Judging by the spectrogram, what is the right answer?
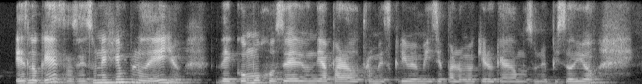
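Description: A woman's very fast speech at a medium pitch, with ordinary pitch variation and audible room echo. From Mexico, Tampico. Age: 20s. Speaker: psychology student. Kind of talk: casual chat.

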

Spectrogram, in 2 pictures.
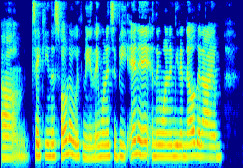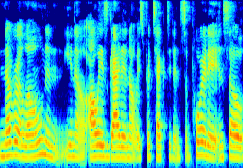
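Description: Spoken at a moderate pace with an American accent, an ordinary speaking voice comes through on a very clean recording with a silent background. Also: woman. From Los Angeles. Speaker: interior designer and co-founder. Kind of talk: casual chat.

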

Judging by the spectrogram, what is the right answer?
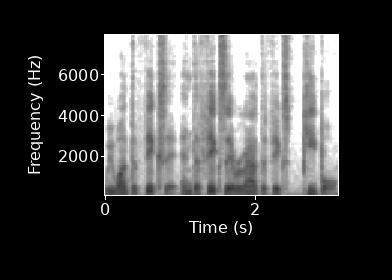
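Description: Recorded very cleanly against a silent background, a man speaks at a medium pitch with ordinary pitch variation in a plain, everyday voice. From US Southwest, Albuquerque, New Mexico. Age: 20s. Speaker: podcast co-host. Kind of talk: casual chat.

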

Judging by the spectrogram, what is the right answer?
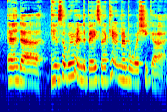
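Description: With an animated tone and fairly high pitch, a woman talks at a fairly quick pace over noticeable background noise. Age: 50s. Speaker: podcast host. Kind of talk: casual chat.

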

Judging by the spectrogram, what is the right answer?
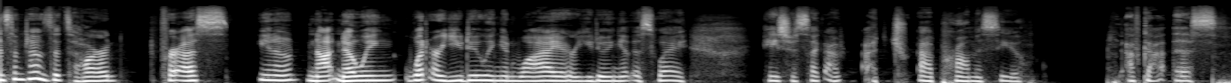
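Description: Recorded very cleanly against a silent background in a dry, close sound with no echo, a woman with a Southern US accent speaks at a moderate pace in a fairly high voice with fairly even intonation. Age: 30s. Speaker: podcast host. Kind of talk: casual chat.

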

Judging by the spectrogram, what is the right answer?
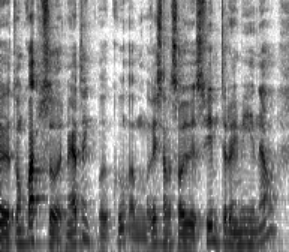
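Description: In a room with audible echo, a man talks very fast at a medium pitch with ordinary pitch variation. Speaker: comedian. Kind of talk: casual chat.

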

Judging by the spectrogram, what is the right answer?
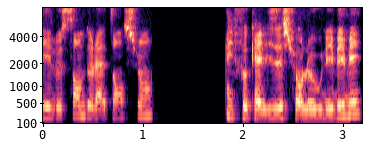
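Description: A woman's dark, mellow tone, dry and close with no echo. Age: 30s. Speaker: perinatal yoga teacher. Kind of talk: guided exercise instruction; casual interview.

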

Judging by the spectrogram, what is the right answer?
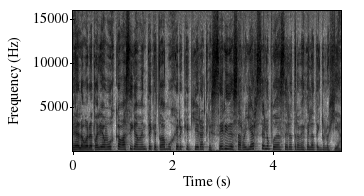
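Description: A woman speaks at a very fast pace with hardly any pauses, in a high pitch with ordinary variation. Her tone is dark and mellow, and the recording is very clean with a silent background. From Chile. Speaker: entrepreneur. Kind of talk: interview.

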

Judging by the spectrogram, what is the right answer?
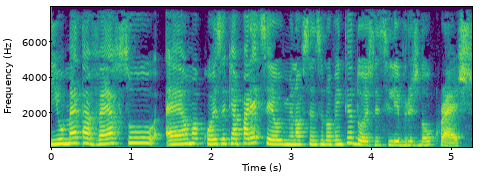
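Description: Her voice high and its pitch varying in an ordinary way, the woman speaks fairly slowly. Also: hardly any pauses. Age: 30s. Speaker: culture journalist. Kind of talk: casual chat. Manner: halting.

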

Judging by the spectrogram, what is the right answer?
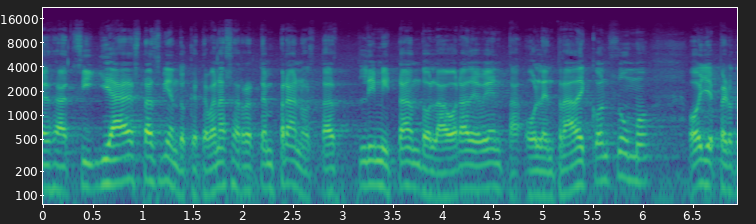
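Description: Noticeable background noise surrounds a man speaking at a fairly quick pace with medium pitch and ordinary pitch variation. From La Paz, Baja California Sur. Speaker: talk show host.

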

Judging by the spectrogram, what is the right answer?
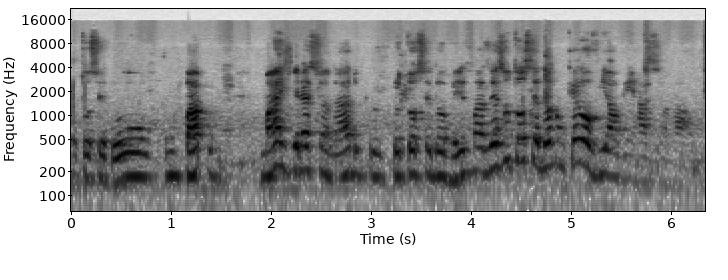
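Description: The man's voice is high-pitched, with ordinary variation. He speaks at a moderate pace. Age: 30s. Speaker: football commentator. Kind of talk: casual interview.

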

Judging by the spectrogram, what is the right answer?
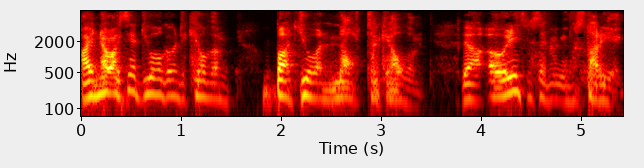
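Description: A put-on character voice at a middle pitch and a very fast pace. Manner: stern, commanding drill-sergeant tone.

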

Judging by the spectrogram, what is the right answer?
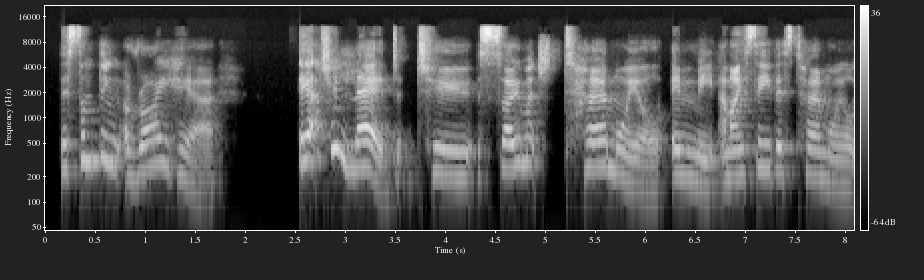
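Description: With a West Midlands accent, a woman speaks in a dark, mellow tone, her pitch swinging very widely. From English Midlands (Wolverhampton), British Punjabi Sikh family. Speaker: business founder and HR professional. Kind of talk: interview.

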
